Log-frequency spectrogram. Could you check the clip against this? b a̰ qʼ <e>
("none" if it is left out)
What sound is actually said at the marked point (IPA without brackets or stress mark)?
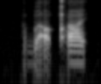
e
